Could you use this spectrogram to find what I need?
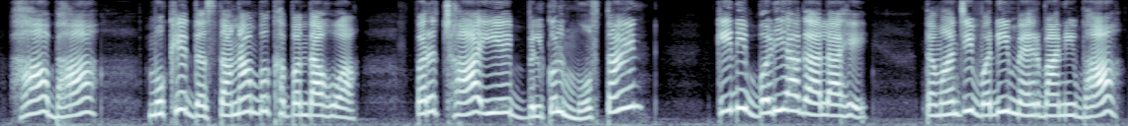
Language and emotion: Sindhi, happy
